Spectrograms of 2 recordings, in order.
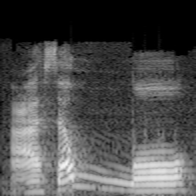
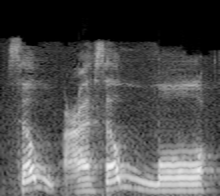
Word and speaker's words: عسى الله: بعديها اسمع كويس كده هتسمع مني العين هتسمع مني السين هتسمع بعد السين مباشره لام مشدده يعني الالف الماديه اللي في اخر عسى لن تسمعها ولن تلفظ بها والالف اللي سيادتك شايفها قبل لام لفظ الجلاله لن تراها في اللفظ ازاي بقى هكذا ركز معايا كده عسى الله س عسى الله خلاص كده امشي معايا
